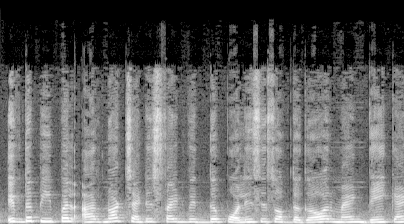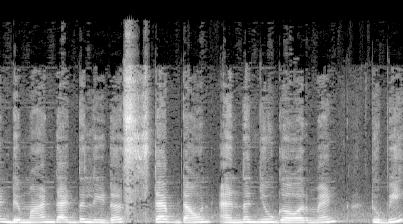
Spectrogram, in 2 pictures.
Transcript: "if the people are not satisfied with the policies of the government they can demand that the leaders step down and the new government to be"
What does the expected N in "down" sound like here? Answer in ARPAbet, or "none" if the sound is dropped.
N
